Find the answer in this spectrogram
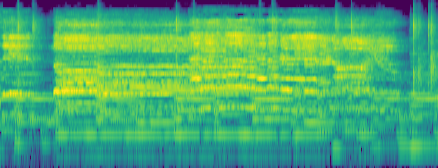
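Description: A small group of church singers singing a gospel song together in harmony, the voices swelling louder about a second in.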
